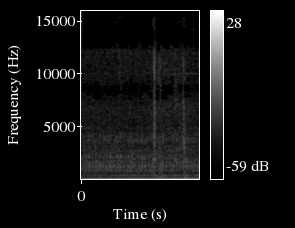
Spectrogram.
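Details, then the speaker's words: Crash-damaged 2019 Nissan NV200 diesel panel van, first start after clearing fault codes: steady smooth low rumble, no knocks or misses; sounds like no intercooler but the engine sounds sweet. "it sounds like there's no intercooler that engine sounds sweet"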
